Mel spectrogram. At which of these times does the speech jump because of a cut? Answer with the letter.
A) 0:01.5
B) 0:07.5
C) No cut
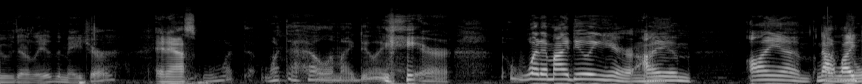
A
